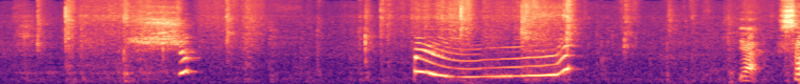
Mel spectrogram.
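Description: A man making a wacky, howl-like noise with his voice for about a second, its pitch dipping and then rising, about three seconds in. Before it come a short hissing rasp and a few light clicks.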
